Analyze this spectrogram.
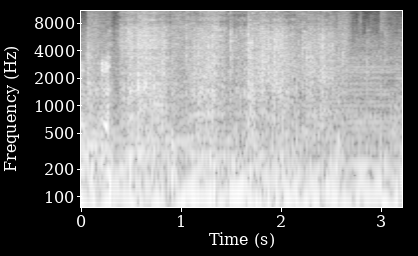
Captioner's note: clanging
